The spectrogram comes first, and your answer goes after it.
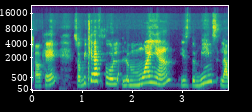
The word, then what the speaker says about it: moyen: Le le moyen.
